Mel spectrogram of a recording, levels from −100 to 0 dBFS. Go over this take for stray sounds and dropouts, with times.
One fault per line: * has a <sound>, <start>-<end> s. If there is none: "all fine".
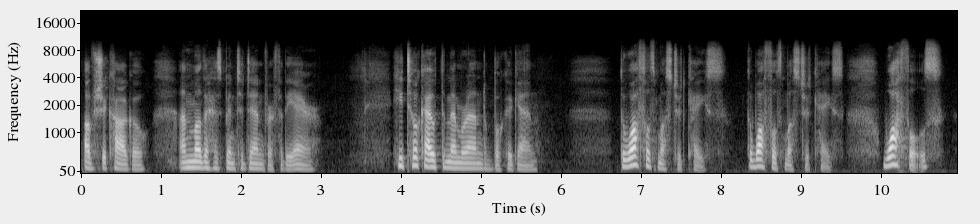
all fine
